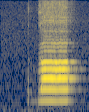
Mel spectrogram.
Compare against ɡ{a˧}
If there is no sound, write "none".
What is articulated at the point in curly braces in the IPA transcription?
a˧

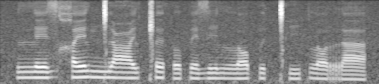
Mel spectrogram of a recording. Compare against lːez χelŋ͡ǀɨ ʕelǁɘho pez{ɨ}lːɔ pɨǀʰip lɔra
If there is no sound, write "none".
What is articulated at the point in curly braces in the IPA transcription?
i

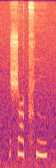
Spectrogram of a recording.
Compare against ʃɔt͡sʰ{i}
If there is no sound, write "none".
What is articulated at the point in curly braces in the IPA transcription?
i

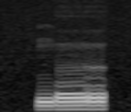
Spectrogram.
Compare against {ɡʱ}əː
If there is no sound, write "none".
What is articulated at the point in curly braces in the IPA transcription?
ŋ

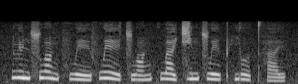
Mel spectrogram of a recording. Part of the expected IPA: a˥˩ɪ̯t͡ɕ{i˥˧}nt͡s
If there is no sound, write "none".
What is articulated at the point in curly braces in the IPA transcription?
i˥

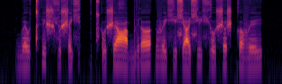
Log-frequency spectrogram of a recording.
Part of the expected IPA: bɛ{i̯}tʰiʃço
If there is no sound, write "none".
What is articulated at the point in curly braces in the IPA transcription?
u̯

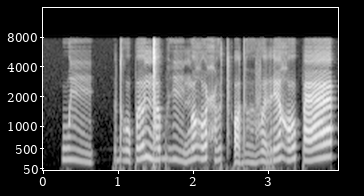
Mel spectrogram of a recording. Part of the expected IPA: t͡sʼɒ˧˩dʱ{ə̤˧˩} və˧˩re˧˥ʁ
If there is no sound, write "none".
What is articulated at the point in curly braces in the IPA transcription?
ə̤˧˩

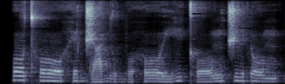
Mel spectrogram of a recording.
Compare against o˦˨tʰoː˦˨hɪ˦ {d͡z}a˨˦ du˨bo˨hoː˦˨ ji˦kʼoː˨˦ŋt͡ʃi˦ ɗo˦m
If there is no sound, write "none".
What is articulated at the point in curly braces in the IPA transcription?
d͡ʒ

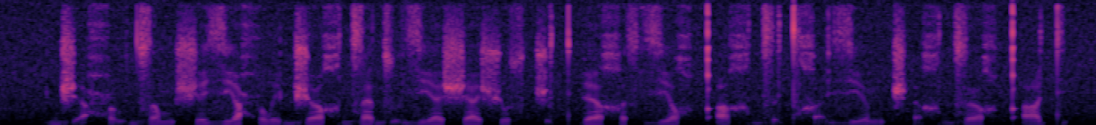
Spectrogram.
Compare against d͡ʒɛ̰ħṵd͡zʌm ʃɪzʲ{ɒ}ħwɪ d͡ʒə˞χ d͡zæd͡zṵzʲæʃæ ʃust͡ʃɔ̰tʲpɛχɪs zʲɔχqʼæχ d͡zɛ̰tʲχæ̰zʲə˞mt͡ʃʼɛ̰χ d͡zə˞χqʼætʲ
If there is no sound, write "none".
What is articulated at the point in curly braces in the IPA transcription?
ʌ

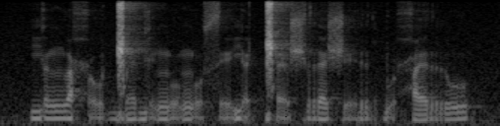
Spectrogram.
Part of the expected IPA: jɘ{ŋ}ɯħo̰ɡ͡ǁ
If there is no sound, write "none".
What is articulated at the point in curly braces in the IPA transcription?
ŋ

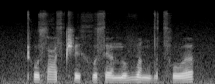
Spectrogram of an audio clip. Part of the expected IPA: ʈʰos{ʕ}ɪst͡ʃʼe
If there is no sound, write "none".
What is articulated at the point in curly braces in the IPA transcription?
ʕ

